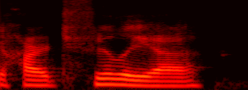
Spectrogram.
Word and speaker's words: Heartfilia: Standing outside is Lucy Heartfilia.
